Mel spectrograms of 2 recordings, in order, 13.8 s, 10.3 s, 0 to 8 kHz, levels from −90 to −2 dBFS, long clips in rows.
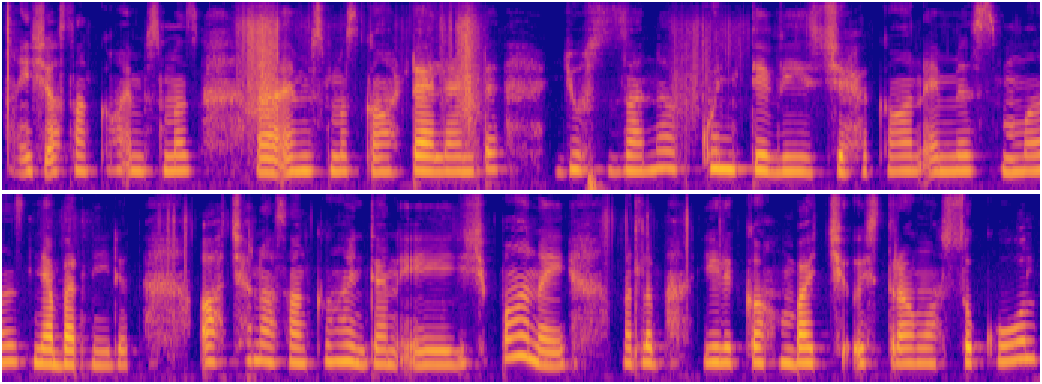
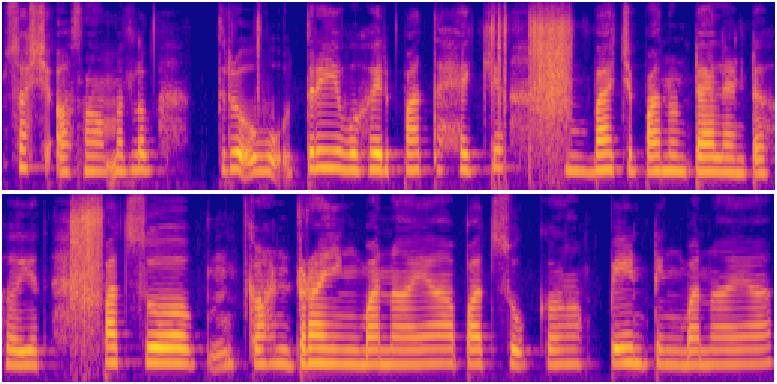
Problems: none marked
